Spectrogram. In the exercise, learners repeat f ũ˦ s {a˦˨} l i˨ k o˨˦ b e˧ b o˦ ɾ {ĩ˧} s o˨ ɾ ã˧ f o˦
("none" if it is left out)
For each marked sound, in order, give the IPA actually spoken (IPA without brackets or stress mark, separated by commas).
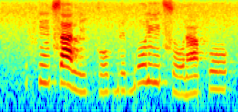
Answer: a˦˨, ĩ˧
